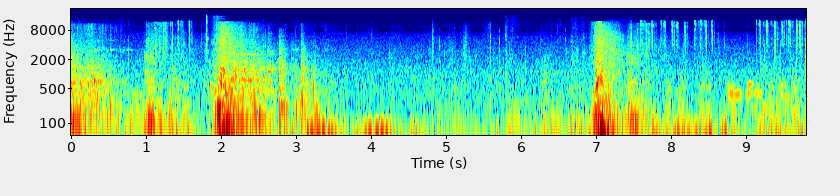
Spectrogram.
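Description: Building pieces clunk into place in quick bursts.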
